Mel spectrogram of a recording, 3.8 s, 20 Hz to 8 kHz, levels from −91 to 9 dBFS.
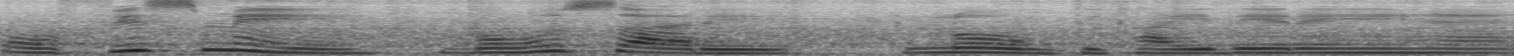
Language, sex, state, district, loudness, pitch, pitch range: Hindi, female, Punjab, Pathankot, -15 LUFS, 215 Hz, 205-240 Hz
